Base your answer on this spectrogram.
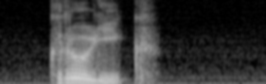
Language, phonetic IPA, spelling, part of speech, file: Polish, [ˈkrulʲik], królik, noun, Pl-królik.ogg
